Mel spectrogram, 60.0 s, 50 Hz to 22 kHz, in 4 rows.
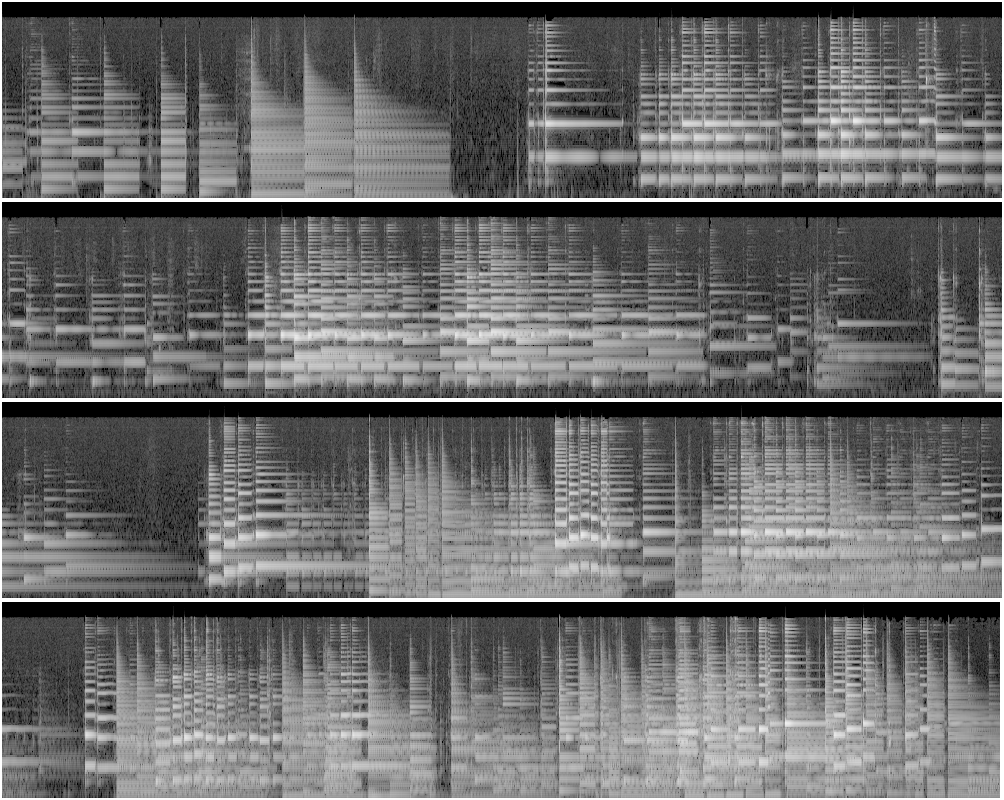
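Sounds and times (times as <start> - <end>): acoustic guitar: 0.0 - 59.9
mandolin melody: 0.0 - 59.9.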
